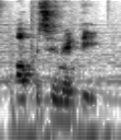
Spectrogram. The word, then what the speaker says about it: opportunity: Well, अपॉर्चुनिटी गलत है। आप जब इसे बोल रहे हो तो इसका प्रोनाउंसिएशन, एक्चुअल प्रोनाउंसिएशन होता है अपॉर्चुनिटी। जी हाँ, सही सुना आपने, अपॉर्चुनिटी। हालांकि वो ओ साउंड, जो ओ लेटर है ना, उसकी वजह से अक्सर लोग कंफ्यूज हो जाते हैं और उनको लगता है कि ओ है तो अपॉर होना चाहिए, while the actual pronunciation is opportunity.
